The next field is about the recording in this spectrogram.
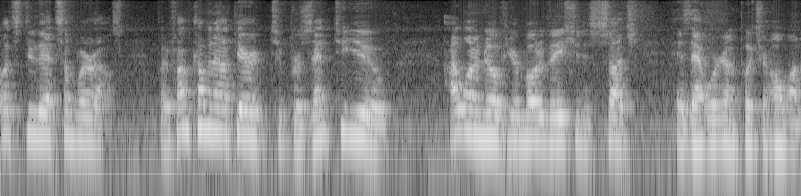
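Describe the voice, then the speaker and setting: A man with a big booming voice coaching real estate agents, speaking emphatically and repeating his key points. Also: a little hiss or hum. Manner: emphatic, repetitive coaching delivery. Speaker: real estate sales trainer. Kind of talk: instructional podcast talk.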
